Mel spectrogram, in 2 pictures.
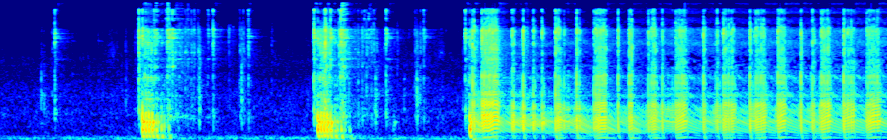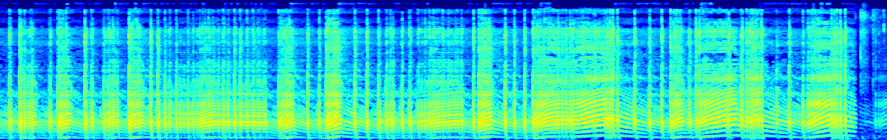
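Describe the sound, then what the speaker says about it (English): Chainsaw starting after a few separate pull-start bursts, then running steadily and loud, its pitch rising and falling as the throttle is worked during a cut, with no talk over it. "You won't hear me because the saw's going, so I'm gonna overdub this."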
